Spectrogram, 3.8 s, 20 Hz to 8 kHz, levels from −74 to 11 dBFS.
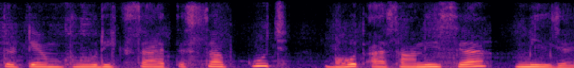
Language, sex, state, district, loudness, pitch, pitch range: Maithili, female, Bihar, Madhepura, -17 LUFS, 235 Hz, 220-255 Hz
